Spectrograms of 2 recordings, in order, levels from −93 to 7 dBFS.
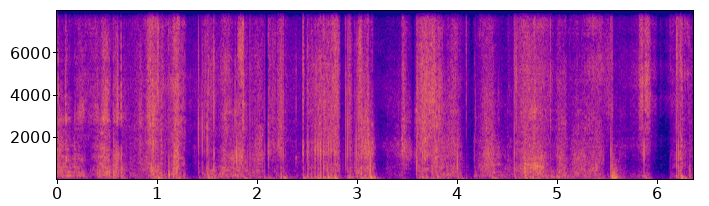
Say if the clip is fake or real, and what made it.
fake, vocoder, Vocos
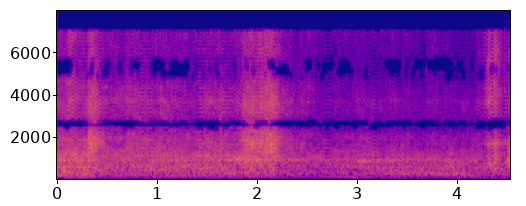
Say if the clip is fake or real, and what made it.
fake, vocoder, Vocos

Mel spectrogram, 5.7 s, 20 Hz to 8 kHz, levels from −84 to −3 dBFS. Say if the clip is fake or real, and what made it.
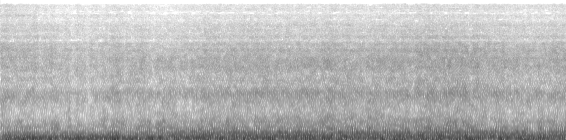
fake, vocoder, Vocos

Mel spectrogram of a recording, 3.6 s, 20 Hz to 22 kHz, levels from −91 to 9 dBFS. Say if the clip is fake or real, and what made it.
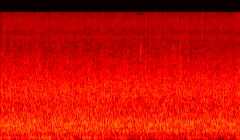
fake, vocoder, Vocos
